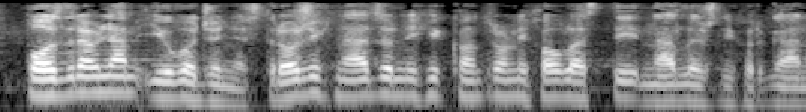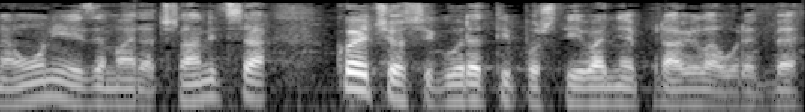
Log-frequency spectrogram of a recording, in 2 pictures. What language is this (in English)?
Croatian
